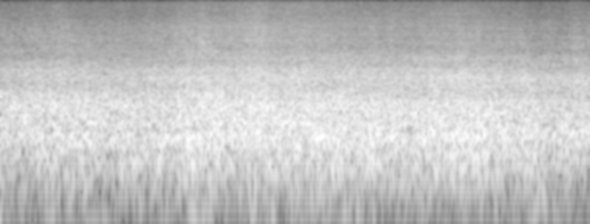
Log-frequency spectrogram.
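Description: Sea surf breaking on a rocky shore: a steady rush of waves that swells a little midway.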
